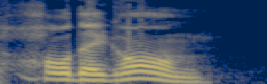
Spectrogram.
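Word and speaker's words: hodegon (ὁδηγόν): Rough breathing's at the beginning, so it's hodegon.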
